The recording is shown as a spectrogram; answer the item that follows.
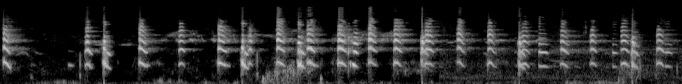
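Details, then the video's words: Flock-gathering calls of Eurasian coot: a dense, fast run of loud nasal honks, about three per second, overlapping as several notes follow closely, with faint rumbling underneath. "Tiếng sâm cầm gọi đàn"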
